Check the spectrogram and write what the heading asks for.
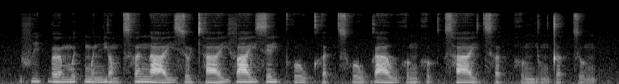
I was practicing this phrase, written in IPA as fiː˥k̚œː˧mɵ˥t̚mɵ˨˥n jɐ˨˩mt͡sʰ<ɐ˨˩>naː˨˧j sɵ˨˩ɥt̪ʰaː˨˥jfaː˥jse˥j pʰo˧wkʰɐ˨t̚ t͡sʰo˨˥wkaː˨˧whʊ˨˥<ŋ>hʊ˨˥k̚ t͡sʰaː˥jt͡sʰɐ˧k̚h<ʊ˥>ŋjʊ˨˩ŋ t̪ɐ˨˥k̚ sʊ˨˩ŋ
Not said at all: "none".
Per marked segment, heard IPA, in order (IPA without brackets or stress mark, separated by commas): ɐ˥, ŋ, ʊ˨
